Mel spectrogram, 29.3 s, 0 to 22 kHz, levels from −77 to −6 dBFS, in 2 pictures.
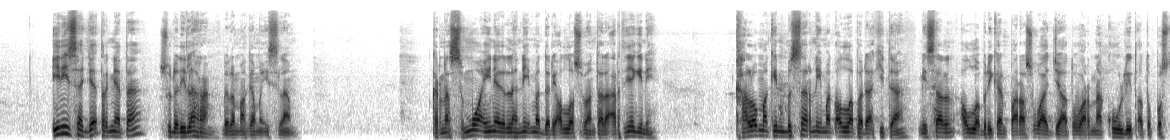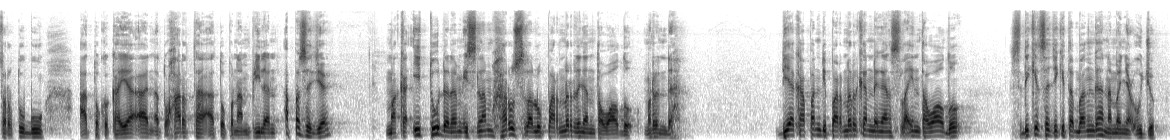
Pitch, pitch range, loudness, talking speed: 125 Hz, 110-140 Hz, -16 LUFS, 135 wpm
